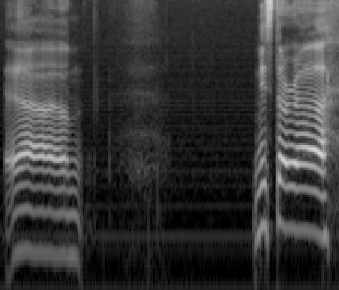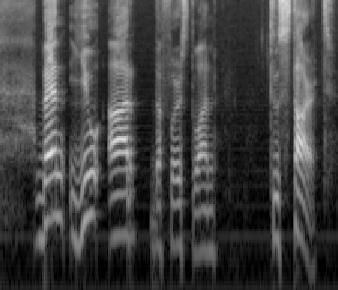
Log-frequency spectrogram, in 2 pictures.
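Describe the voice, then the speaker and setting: Man, show host, halting casual speech, unhurried, dry close sound. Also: mid-range voice, lively intonation, a little mellow, clear, resonant tone, no echo. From Romania. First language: Romanian. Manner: halting, searching for words. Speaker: host of a board game show. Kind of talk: casual chat.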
